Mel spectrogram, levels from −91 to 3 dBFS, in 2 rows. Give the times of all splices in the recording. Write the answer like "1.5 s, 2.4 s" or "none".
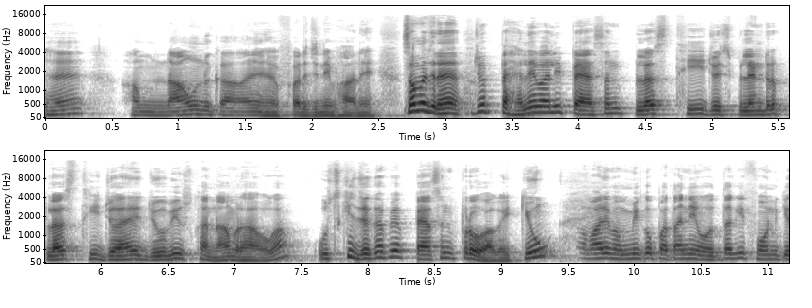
3.2 s, 9.7 s

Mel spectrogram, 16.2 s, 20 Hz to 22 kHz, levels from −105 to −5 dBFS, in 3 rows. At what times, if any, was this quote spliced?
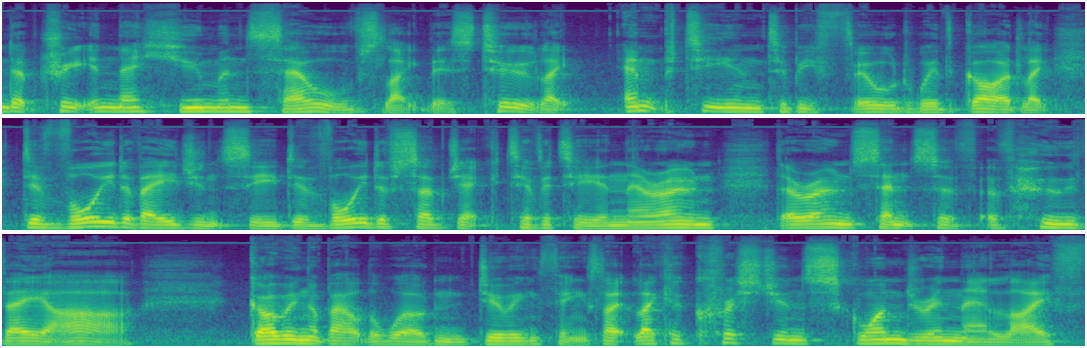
none

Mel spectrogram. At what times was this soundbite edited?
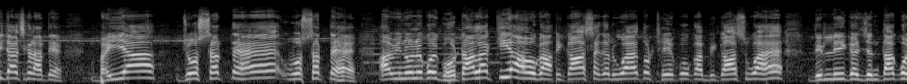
5.6 s

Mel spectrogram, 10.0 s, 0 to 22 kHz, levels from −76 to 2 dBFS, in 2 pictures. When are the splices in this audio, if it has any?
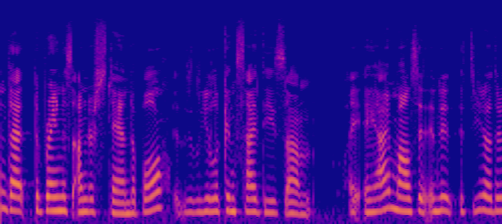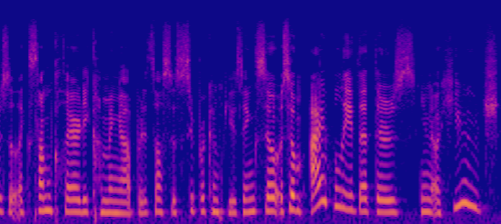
1.8 s

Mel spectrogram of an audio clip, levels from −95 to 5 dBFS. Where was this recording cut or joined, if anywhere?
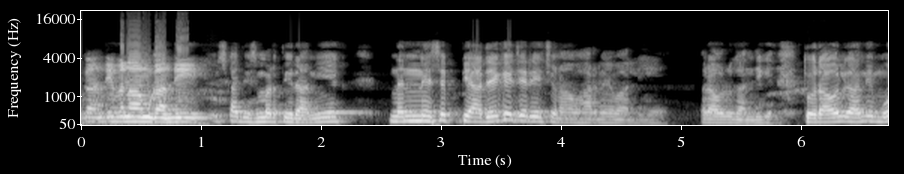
1.2 s

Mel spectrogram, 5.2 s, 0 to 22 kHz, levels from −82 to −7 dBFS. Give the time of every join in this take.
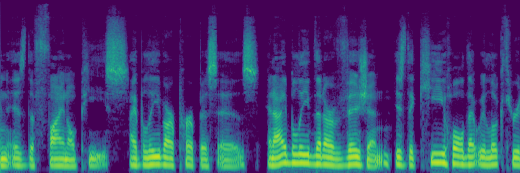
1.1 s, 2.5 s, 3.8 s

